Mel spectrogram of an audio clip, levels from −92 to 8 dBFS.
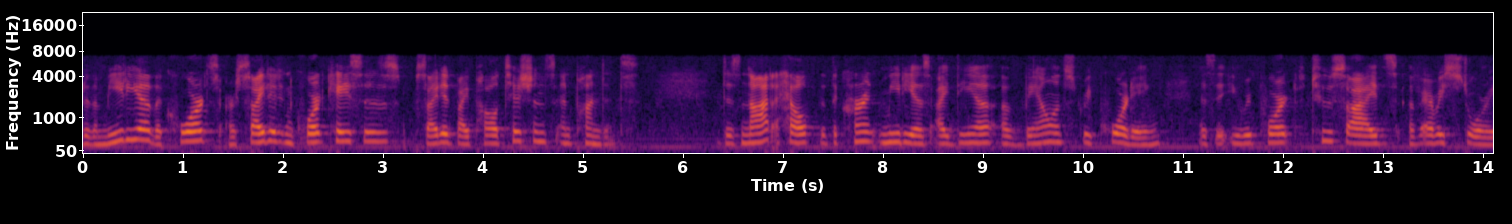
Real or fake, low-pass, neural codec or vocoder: real; 7.2 kHz; none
